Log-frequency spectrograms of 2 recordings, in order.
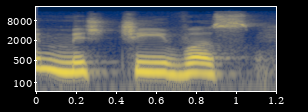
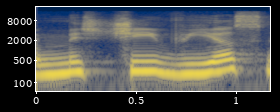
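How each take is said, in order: First: "मिसचीवस" slowly, ending in just vus; three syllables. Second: "मिसचीवियस" ending in vee-us; extra I syllable. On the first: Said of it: "नहीं बोलेंगे". ("मिसचीवस" धीरे, अंत में सिर्फ़ वस) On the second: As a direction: say "मिसचीवियस" with four syllables, mis-chee-vi-us. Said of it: "मिसचीवियस नहीं बोलेंगे". ("मिसचीवियस" के अंत में वियस) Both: Shown as a demonstration.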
